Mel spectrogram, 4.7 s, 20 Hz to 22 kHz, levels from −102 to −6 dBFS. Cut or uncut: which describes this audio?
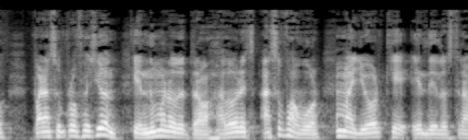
cut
